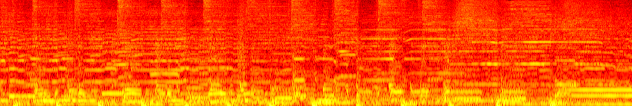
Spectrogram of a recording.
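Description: Live band playing an instrumental passage: trumpet, clarinet and saxophone carry the melody over a steady drum-kit beat.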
